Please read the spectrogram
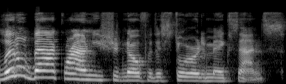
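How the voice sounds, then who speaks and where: Against a quiet background, a woman with a slight Long Island accent talks at a moderate pace and medium pitch, her bright, sharp tone carried by lively intonation. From Long Island, New York. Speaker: podcast guest sharing paranormal experiences. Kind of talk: casual chat, personal storytelling. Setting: live stream.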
